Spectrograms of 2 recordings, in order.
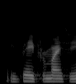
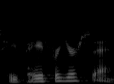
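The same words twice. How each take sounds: First: "my" leaned on, turned back to himself; "my" weighted, confessing it personally; stress on my. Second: "your" leaned on, softer; "your" weighted as you point at them; stress on your. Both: Acted. Preacher contrasts your and my.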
